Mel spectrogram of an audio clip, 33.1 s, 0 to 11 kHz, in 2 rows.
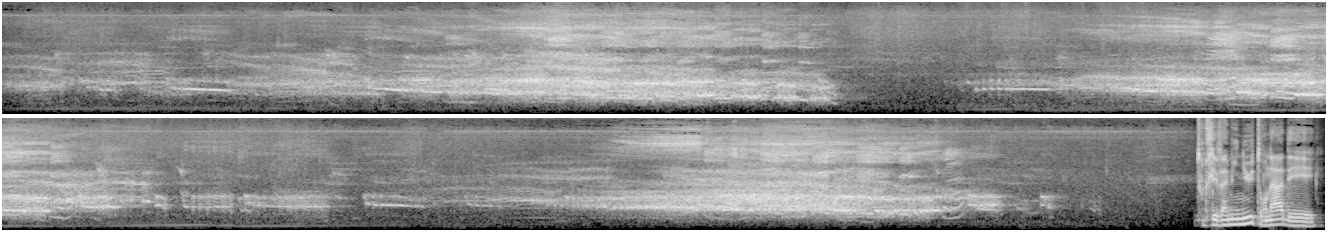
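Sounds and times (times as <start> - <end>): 
howler monkeys roaring: 0.0 - 10.7, 12.0 - 30.3
speech: 31.7 - 33.0.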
